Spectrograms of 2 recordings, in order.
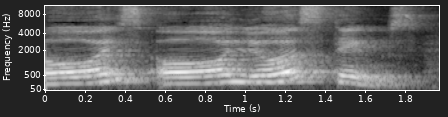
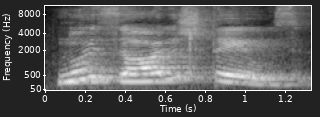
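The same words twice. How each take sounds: First: "os, o, lhos, teus" pulled apart and held; syllable by syllable. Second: Said in the usual way. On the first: Shown as a demonstration. Teacher counting the verse for pupils, syllable by syllable. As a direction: count out "os olhos teus" in separate, stretched syllables. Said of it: "Então, a gente conta". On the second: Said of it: "a gente conta".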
